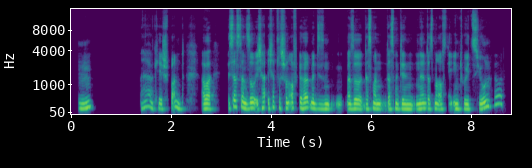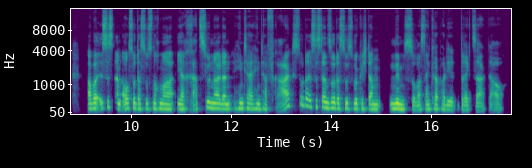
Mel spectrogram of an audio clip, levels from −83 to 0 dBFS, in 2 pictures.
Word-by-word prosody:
Mhm. 145 +7 0 0.9
Ah, 165 +6 -6
okay, 135 -2 -3
spannend. 130 0 -3 0.3
Aber 130 0 +2 0.2
ist 130 - +1
das 180 0 +3
dann 155 -5 +4
so 150 +3 +3
ich - - 0
habe 160 - -2
ich 135 - -1
habe 165 -1 -4
das 145 - 0
schon 145 0 +2
oft 145 0 -3
gehört 150 +2 +3
mit 140 -3 +2
diesem 125 0 -3
also, 130 0 +3
dass 125 +2 -3
man 130 -3 +1
das 125 +2 -2
mit 130 -2 0
den, 125 -2 +2
ne 135 +2 +3
dass 135 -2 -2
man 135 -2 +1
auf 125 +1 -3
die - - -10
Intuition 130 +6 0
hört, 255 +1 -6 0.4
aber 140 +2 +5
ist 140 - +3
es 165 -1 +1
dann - - 0
auch 135 - +3
so, 140 +1 +1
dass 130 -1 0
du's 135 0 -2
noch 135 -1 0
mal, 125 -3 +2
ja, 130 -1 +1
rational 140 +3 +2
dann 130 -1 +3
hinter 140 +1 0
hinterfragst 130 - -2
oder 225 -3 0
ist 180 0 -1
es 175 - -1
dann 165 -3 +3
so, 150 +1 +3
dass 140 -1 +1
du's 140 -1 -1
wirklich 130 -2 0
dann 125 -2 0 0.2
nimmst, 130 -2 +4
so 110 -2 -3
was 110 +4 -2
dein 120 -1 -3
Körper 120 -1 -2
dir 110 -1 -2
direkt 105 -2 -5
sagt - - -5
auch? - - -7
135 Hz, 220 wpm, -21 LUFS, 125-145 Hz, 0.9 s, aber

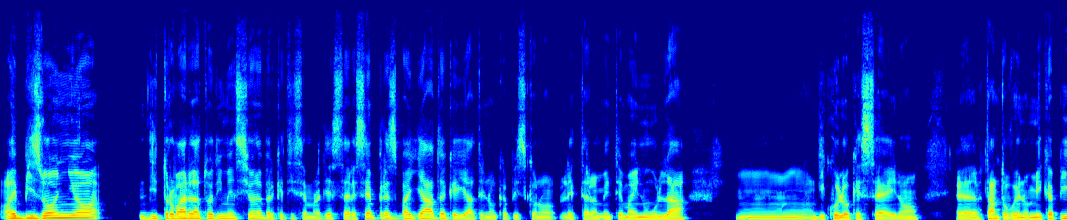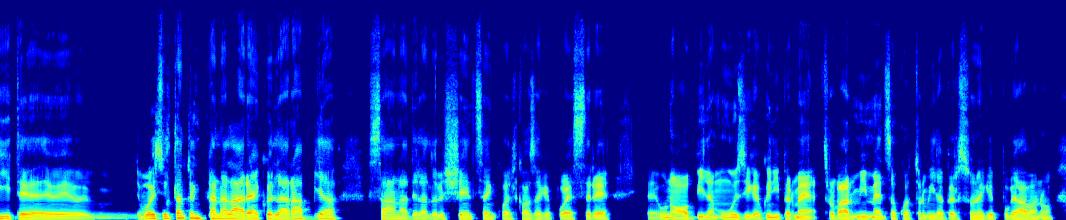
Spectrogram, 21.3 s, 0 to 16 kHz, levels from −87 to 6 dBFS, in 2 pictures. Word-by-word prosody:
hai 160 +2 +6
bisogno 185 +4 +5 0.3
di 140 +2 -3
trovare 155 +1 +5
la 155 - +5
tua 155 0 +1
dimensione 150 +3 -2
perché 150 -3 -4
ti 135 0 -15
sembra 125 -1 -7
di 145 - -4
essere 145 -1 -3
sempre 175 +4 -2
sbagliato 155 +2 +1
e - - +2
che 140 -3 -3
gli 130 - -2
altri 130 +1 -4
non 120 -1 -5
capiscono 115 -1 -7
letteralmente 120 +2 -5
mai 120 0 -1
nulla, 130 +3 0 0.5
mhmm, 105 -1 -4
di 115 0 -4
quello 120 0 +2
che 115 +1 -5
sei, 110 -2 -1
no, 120 +4 -4 0.3
uhm: 110 -2 -1
"Tanto 125 -1 0
voi 120 +1 0
non 110 0 -1
mi 115 0 +2
capite", 110 -7 +1 0.5
vuoi 140 +2 +4
soltanto 160 +3 +2
incanalare 145 -3 +5
quella 140 -1 +2
rabbia 150 0 0 0.3
sana 140 -2 -3
dell'adolescenza 130 +2 -4
in 130 - -3
qualcosa 120 +1 -5
che 110 -1 -4
può 110 - -5
essere, 110 0 0 0.3
ehm, 95 - -9
un 110 +1 0
hobby, 105 -2 +1
la 95 0 0
musica, 100 0 -1
quindi 105 -1 +1
per 105 -1 -2
me 130 0 +3
trovarmi 120 +2 +2
in 125 - -1
mezzo 120 0 -1
a 115 - -6
4000 120 0 -4
persone 115 +2 -3
che 110 0 -2
pogavano, 110 -2 -1
125 Hz, 175 wpm, -24 LUFS, 110-145 Hz, 0.5 s, hai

